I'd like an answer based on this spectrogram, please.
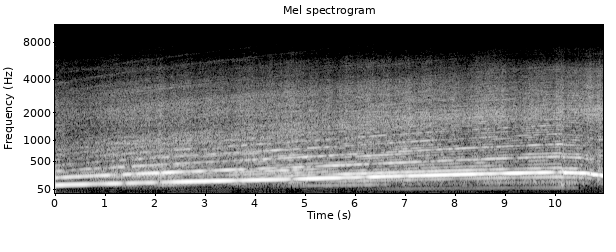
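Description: Honda S2000's 2.0-litre four-cylinder engine doing a full-throttle dyno pull through an M2 Motorsport cat-back exhaust with its baffles fitted. The note rises steadily in pitch as the revs climb, then the revs drop away near the end.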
